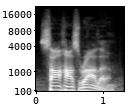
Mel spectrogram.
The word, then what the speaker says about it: Sahasrara: You know that pronunciation of the name of Sahasrara? It was correct. At least a link to the past. Sahasrara.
